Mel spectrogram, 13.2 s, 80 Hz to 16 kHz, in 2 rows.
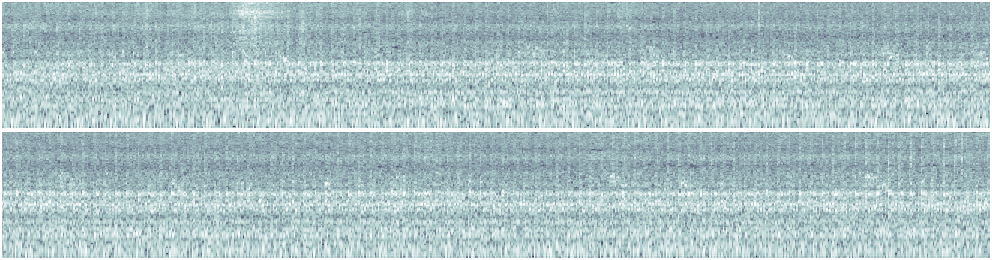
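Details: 2001 Peugeot 406 HDI diesel that stalled after minutes, after repairing two leaking injectors: steady idle, fairly even clatter, faint uneven firing beat; engine light on, fuel pressure fault stored, later traced to failed injection pump regulator valve; rough diesel idle.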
